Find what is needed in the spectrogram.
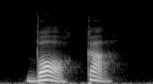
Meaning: to bake; to cook in an oven
- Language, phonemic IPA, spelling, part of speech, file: Swedish, /²bɑːka/, baka, verb, Sv-baka.ogg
